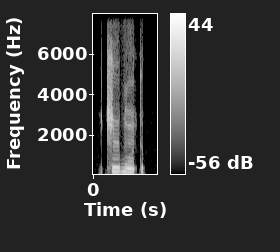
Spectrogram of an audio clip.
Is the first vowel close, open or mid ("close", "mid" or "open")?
close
